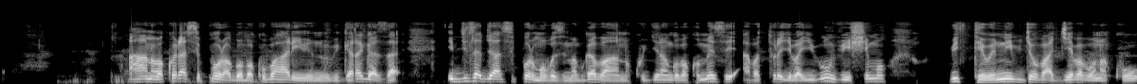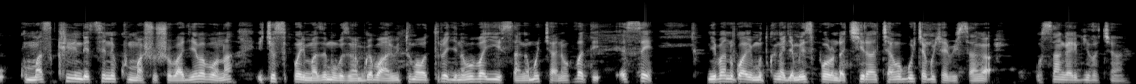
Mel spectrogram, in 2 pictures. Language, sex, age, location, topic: Kinyarwanda, male, 18-24, Kigali, health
